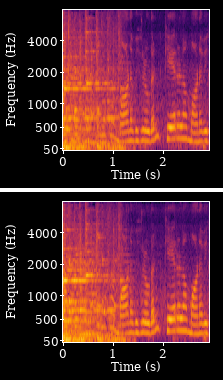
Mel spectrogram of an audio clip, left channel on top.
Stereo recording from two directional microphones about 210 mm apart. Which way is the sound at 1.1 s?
Centre (ahead or behind).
